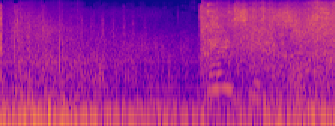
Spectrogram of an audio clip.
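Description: Confringo blasting spell from the Hogwarts Legacy video game: a deep booming burst over continuous game ambience, followed by brief bright tonal zips as the effect trails off, loud and close.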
